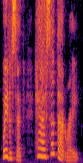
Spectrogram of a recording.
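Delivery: put-on high, nervous kid; high-pitched frightened Frank; nervous boy. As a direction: stammer it out scared. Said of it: "nervous and scared".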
